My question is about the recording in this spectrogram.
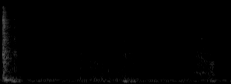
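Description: Near silence: room tone, with one brief faint click at the very start.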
